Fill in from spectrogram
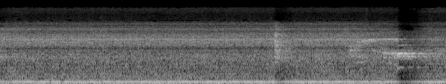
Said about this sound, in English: Oh, that thing at the end. That thing, I remember that now. Were we outside at this time? We were outside at the time. It almost sounds like a dog or something, but there were no dogs there.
